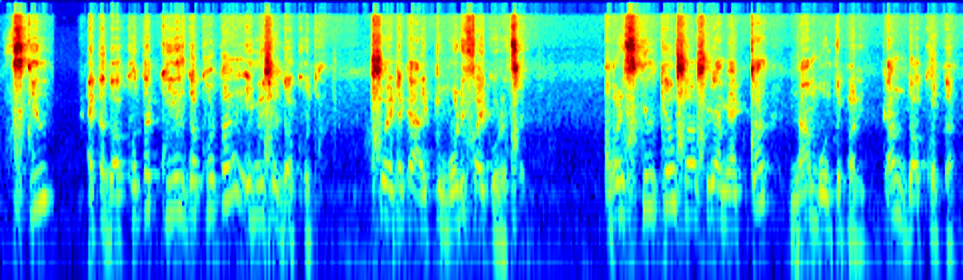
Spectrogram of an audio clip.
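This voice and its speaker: A man with a Bangladeshi Bengali accent teaching English pronunciation in a classroom, slowly drawing out model phrases for students to repeat. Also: high-pitched, noisy background. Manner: slow, drawn-out model phrases for repetition. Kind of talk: classroom lesson.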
